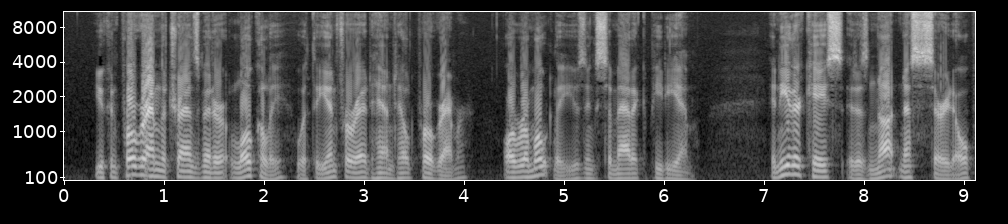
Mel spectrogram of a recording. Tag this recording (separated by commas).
Speech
